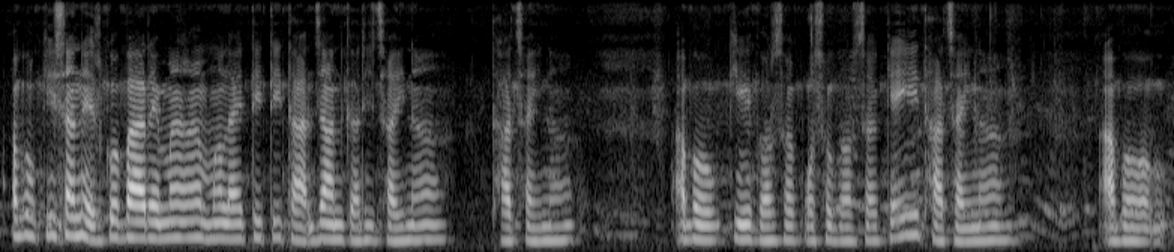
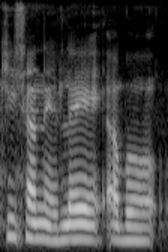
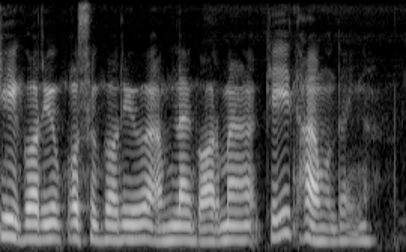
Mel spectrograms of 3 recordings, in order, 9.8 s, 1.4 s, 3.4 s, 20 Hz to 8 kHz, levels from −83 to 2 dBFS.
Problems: background sounds at intervals, background conversations at intervals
